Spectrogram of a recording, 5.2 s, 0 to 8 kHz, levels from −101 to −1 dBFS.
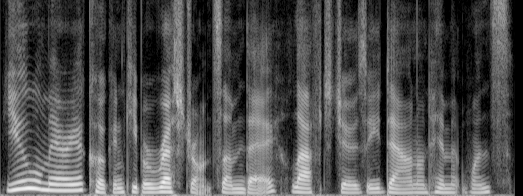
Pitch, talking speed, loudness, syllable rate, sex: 190 Hz, 205 wpm, -18 LUFS, 4.7 syllables/s, female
